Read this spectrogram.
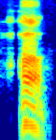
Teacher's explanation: hey is an H sound produced when your throat is completely relaxed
